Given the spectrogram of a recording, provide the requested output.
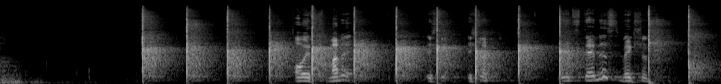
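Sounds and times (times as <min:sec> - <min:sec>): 
loud hand clapping: 0:01.4 - 0:07.1
speech: 0:03.0 - 0:06.7.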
